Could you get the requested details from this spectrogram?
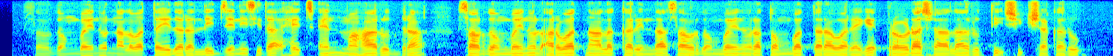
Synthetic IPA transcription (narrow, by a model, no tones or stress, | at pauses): saːʋiɾɐd̪o̞mbɐjnuːɾɐnɐlɐʋɐt̪ːɐjd̪ɐɾɐlːid͡ʒenisid̪ɐɦet͡ʃːenmɐɦaːɾud̪ɾɐ | saːʋiɾɐd̪o̞mbɐjnuːɾɐ̰ʔɐɾɐʋɐt̪ːnaːlɐkːɐɾind̪ɐsaːʋiɾɐd̪o̞mbɐjnuːɾɐt̪ombɐt̪ːɐɾɐʋɐɾɛɡe̞pɾɐwɽɐʃaːlɐɾut̪iʃikʂɐkɐɾu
